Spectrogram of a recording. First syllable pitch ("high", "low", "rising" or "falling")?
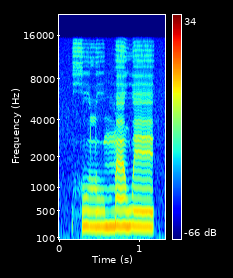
low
